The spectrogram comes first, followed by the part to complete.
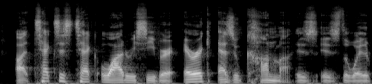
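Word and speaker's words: Erik Ezukanma: able to grab uh texas tech wide receiver eric azukama is is the way to pronounce his name as a comma is six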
